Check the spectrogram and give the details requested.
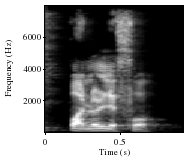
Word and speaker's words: Pierrot le Fou: Creo que para pronunciarlo bien es Poirot le Fou.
